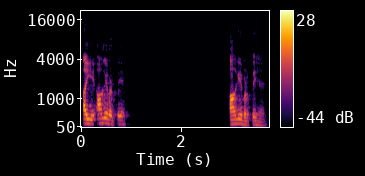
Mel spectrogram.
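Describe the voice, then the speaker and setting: A middle-aged man teaching a classroom lecture, animated, chanting terms with drawn-out stress. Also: a little high. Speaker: economics teacher.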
